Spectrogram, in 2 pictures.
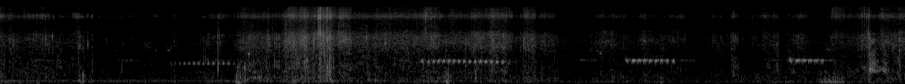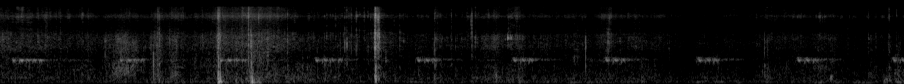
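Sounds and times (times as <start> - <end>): bird calling buzzy trills: 1.1 - 2.6, 4.0 - 5.2, 5.8 - 7.0, 7.7 - 18.0.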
